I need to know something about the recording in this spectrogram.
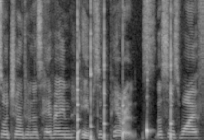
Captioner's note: popping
